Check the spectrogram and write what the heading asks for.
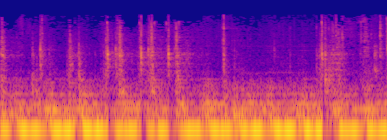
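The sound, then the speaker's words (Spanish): A nail file jabbing and scraping at a locked door's lock in an unsuccessful attempt to force it, producing irregular sharp clicks, taps and rattles in quick uneven bursts over a steady low rumble. “Con ella intenta forzar la cerradura sin conseguirlo.”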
